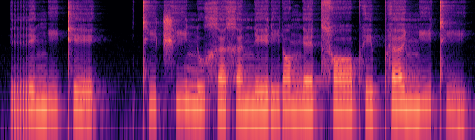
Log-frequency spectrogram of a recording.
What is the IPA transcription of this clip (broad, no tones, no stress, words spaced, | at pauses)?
reŋikʰe | tʰit͡ʃʰinu xɐxɐneɾi ɾɔŋɛt͡sʰɔpʰe pʰɐ ɲitʰi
